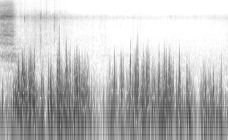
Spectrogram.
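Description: Wind buffeting the microphone: a loud, uneven rumble with crackles, dipping briefly about a second in.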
